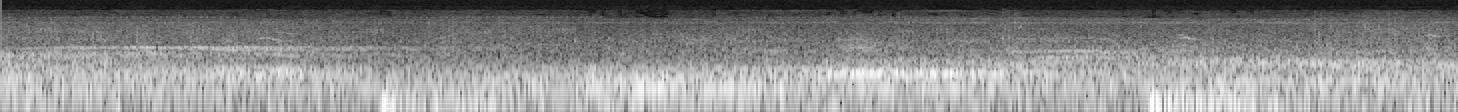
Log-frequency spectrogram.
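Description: An eagle screeches overhead.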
